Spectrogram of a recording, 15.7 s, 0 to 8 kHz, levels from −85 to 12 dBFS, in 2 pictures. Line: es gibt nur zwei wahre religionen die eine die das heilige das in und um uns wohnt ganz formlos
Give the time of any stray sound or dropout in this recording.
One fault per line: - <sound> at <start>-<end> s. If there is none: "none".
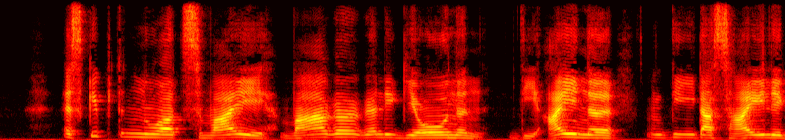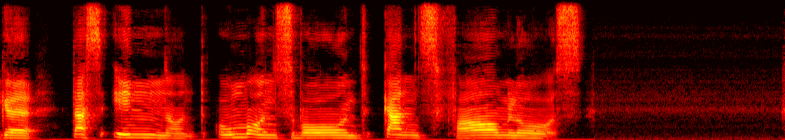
none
